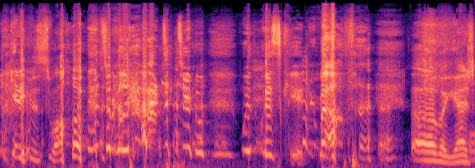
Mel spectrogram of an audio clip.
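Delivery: talking through laughter. Trying to keep talking after hours of laughing, laughing while talking. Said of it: "I've laughed this hard".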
